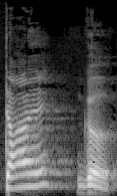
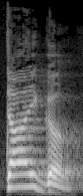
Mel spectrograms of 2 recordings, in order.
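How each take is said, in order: First: "Tiger" split as a drawn-out TI, then ger; first syllable stressed. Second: Said in the usual way. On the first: Shown as a demonstration. Teacher showing a trochaic word, "Tiger" split with first syllable stressed. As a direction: break "Tiger" into two beats, stressing TI. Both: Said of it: "The first one stressed".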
